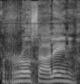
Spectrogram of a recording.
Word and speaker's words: Rosaleny: Estamos hablando de Soy Motor, un proyecto de Antonio Lobato y Cristóbal Rose, eh, ¿cómo se dice? Rosaleni. Rosaleni.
